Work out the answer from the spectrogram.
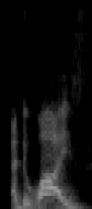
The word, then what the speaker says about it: advise: है ये जो है इट साउंड्स लाइक जड एडवाइज एडवाइज एडवाइज okay I hope आपके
